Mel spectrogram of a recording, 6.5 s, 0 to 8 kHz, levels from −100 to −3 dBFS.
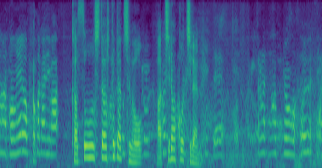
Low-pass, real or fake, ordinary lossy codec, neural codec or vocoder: none; fake; none; codec, 16 kHz, 1 kbps, FreqCodec, larger model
